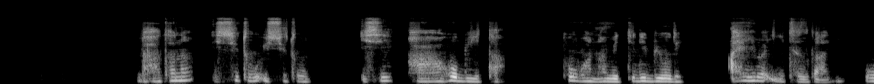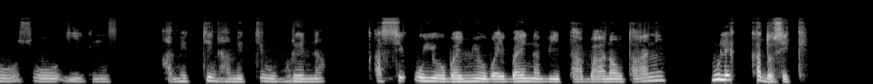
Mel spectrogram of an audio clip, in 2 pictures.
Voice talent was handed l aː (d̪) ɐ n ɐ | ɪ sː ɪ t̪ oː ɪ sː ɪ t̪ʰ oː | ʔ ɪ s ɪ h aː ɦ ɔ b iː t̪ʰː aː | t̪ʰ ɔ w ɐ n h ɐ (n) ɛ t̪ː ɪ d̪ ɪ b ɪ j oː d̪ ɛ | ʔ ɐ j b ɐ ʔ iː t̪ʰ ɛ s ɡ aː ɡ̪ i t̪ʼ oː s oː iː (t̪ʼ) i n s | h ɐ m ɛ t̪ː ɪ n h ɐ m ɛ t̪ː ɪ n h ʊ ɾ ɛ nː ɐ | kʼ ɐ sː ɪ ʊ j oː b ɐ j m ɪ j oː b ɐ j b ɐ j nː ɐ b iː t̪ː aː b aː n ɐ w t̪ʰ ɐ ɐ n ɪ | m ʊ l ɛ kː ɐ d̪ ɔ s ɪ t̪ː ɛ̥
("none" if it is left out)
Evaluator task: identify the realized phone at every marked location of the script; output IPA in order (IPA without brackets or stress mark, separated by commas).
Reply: t̪, m, t̪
